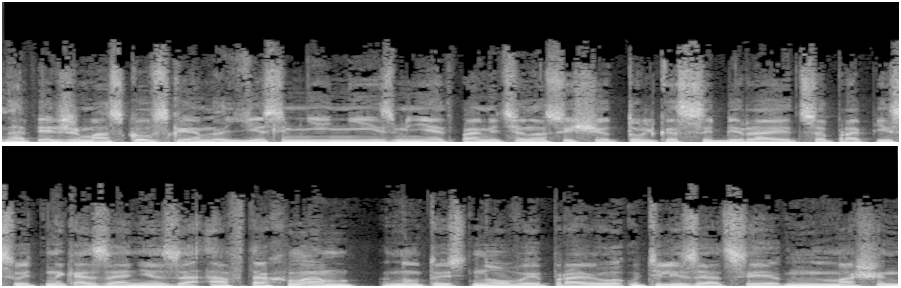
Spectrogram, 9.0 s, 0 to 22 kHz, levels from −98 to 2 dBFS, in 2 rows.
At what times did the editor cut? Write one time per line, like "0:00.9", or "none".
none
